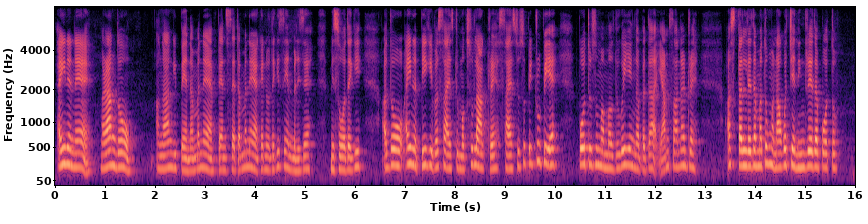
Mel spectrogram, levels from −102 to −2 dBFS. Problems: none marked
